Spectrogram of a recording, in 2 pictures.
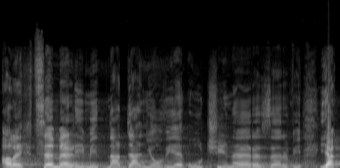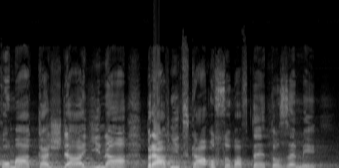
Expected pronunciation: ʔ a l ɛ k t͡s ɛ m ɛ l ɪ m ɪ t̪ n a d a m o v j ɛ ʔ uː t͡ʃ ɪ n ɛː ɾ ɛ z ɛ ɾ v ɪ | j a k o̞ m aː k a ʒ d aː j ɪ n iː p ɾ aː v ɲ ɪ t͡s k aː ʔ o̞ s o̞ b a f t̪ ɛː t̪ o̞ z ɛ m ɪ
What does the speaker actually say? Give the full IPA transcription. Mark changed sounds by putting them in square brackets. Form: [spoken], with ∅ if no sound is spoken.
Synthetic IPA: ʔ a l ɛ [x] t͡s ɛ m ɛ l ɪ m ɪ t̪ n a d a [ɲ] o v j ɛ ʔ uː t͡ʃ ɪ n ɛː ɾ ɛ z ɛ ɾ v ɪ | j a k o̞ m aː k a ʒ d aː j ɪ n [aː] p ɾ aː v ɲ ɪ t͡s k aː ʔ o̞ s o̞ b a f t̪ ɛː t̪ o̞ z ɛ m ɪ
